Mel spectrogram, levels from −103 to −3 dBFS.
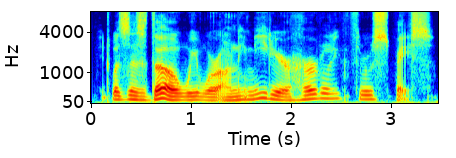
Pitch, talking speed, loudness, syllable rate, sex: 130 Hz, 205 wpm, -19 LUFS, 4.9 syllables/s, male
